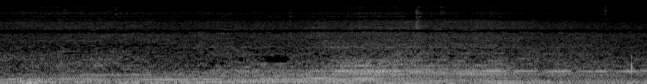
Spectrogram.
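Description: Outdoor street sound with a steady low rumble and a motor vehicle's engine going by, its pitch rising over the first couple of seconds and then holding.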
